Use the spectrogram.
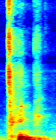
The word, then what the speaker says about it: think: So the difference between this one and this one, this TH and this one, is that that has vibration here and that has no vibration.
